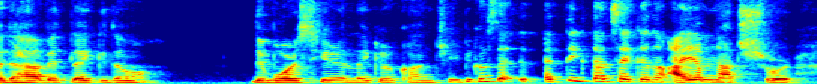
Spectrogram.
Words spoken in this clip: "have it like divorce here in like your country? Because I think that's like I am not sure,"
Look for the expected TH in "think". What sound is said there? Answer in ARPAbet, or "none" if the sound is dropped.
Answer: T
